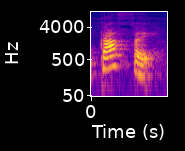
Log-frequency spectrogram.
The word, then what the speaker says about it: café: Próximo exemplo, café. Qual é a sílaba mais forte? Café. É o fé.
